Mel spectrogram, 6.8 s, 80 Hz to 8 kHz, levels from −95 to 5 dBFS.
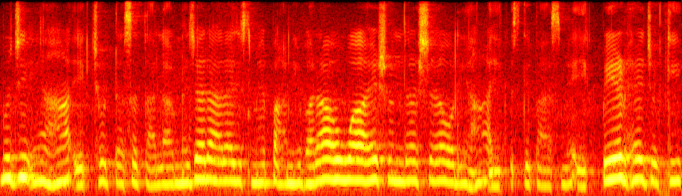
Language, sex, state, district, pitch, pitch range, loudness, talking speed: Hindi, female, Uttar Pradesh, Jalaun, 235 Hz, 215-255 Hz, -18 LUFS, 235 wpm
